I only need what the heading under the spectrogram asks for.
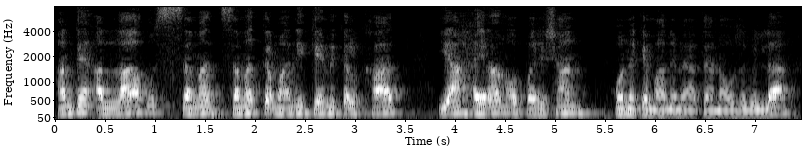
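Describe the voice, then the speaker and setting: A male Quran recitation teacher leads a lesson for children, his voice sitting a little above the usual male range. He is patient, often asks a question and then answers it himself. He stretches example words out slowly so each sound is clear. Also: fairly high pitch, steady tone, darkish tone.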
